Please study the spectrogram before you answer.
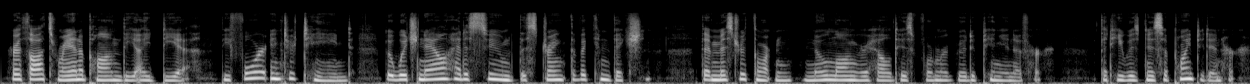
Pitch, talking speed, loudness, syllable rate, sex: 205 Hz, 170 wpm, -17 LUFS, 5.2 syllables/s, female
